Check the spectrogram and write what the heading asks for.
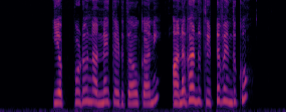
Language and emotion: Telugu, sad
